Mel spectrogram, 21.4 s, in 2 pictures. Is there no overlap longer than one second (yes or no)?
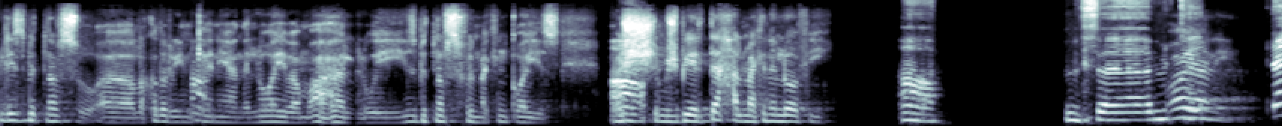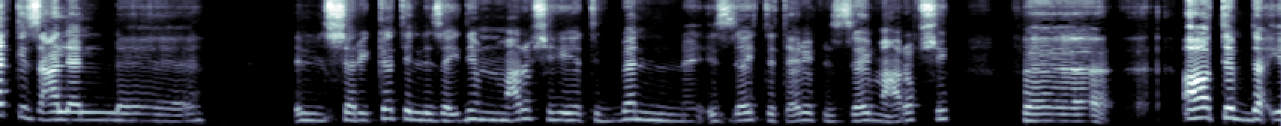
yes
